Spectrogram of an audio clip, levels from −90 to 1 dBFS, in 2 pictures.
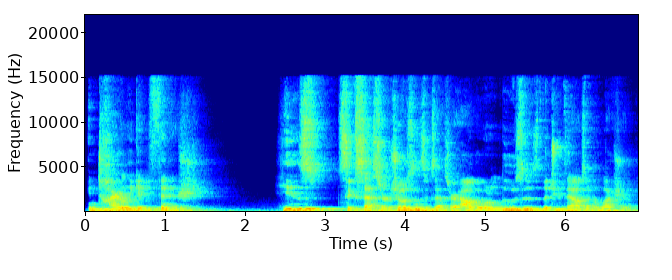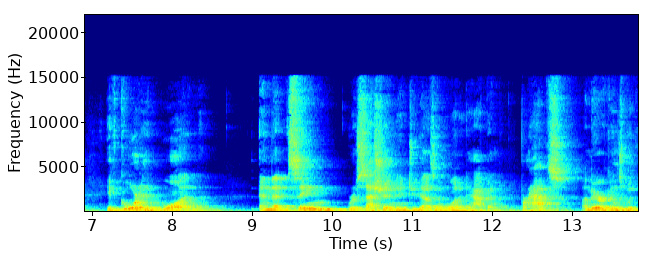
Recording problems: off-mic speech; far
room echo; noticeable; dies away in 0.8 s

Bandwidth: 15 kHz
